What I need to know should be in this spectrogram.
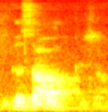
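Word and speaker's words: גזל: How you pronounce it in Hebrew is gazal.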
